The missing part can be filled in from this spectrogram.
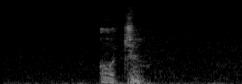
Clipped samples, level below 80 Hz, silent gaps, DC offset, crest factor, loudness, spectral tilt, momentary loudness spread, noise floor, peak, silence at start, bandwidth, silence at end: under 0.1%; -54 dBFS; none; under 0.1%; 24 dB; -37 LUFS; -3.5 dB/octave; 23 LU; -59 dBFS; -18 dBFS; 0.05 s; 16.5 kHz; 0 s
